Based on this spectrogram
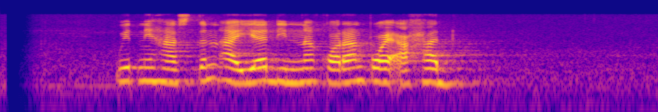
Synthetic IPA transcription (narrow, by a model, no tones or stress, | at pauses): wit̪̚niɦast̪ənajadinakɔɾanpɔɛʔahad̚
